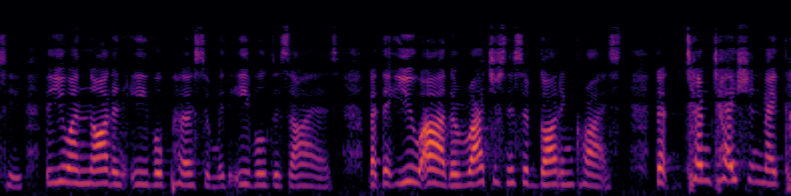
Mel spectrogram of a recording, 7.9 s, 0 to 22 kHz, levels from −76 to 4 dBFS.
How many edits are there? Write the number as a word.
zero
